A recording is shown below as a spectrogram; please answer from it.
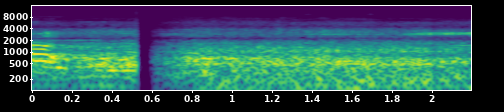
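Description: Voices of people talking, cut off suddenly about half a second in; then the steady running of a diesel bus engine.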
